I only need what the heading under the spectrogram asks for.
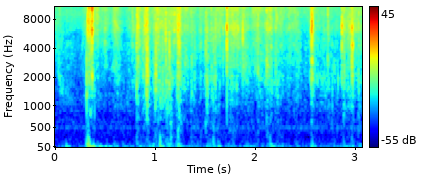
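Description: The paper of a script crinkling, a run of irregular crackles and rustles with a few sharper snaps standing out, fairly quiet and with no voices over it.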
